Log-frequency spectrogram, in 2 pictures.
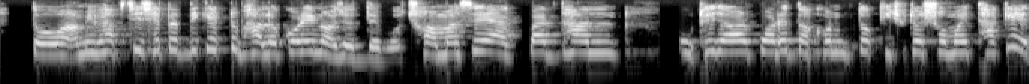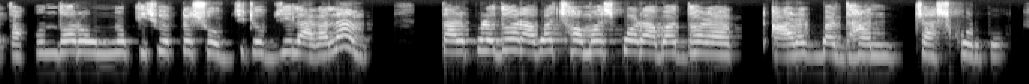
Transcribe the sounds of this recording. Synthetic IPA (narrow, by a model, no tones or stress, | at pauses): t̪oamibʱab̚t͡ɕʰiʃeʈad̪ːikeek̚ʈubʱalokoɾejnɔd͡ʑoɾd̪ebot͡ɕʰɔmaʃeɛk̚baɾd̪ʱan | uʈʰed͡ʑaoaɾpɔɾet̪ɔkʰont̪okit͡ɕʰu̥ʈaʃɔmɔet̪ʰaket̪ɔkʰond̪ʱɔɾonːokit͡ɕʰuɛk̚ʈaʃob̚d͡ʑiʈobd͡ʑilaɡalam | t̪aɾpɔɾed̪ʱɔɾabaɾt͡ɕʰɔmaʃpɔɾabaɾd̪ʱɔɾaaɾɛk̚baɾd̪ʱant͡ɕaʃkoɾbo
